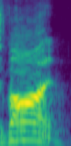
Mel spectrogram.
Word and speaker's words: Vaughn: mowed my lawn Vince Vaughn his name rhymes with Sean but he ain't Sean and is it correct using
